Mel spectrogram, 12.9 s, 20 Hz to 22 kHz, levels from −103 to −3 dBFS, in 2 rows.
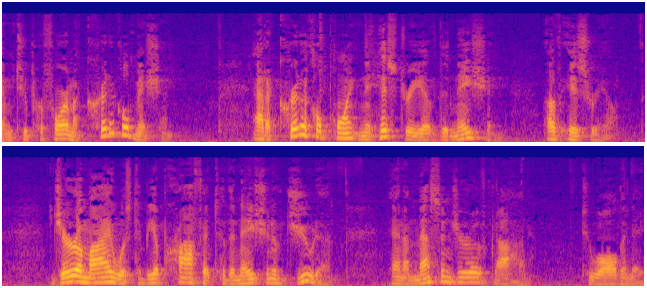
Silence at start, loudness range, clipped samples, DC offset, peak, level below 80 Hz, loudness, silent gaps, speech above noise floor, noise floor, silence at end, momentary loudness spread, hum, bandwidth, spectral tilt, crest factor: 0 s; 6 LU; under 0.1%; under 0.1%; -4 dBFS; -52 dBFS; -24 LUFS; none; 27 dB; -51 dBFS; 0 s; 16 LU; none; 15.5 kHz; -7 dB/octave; 20 dB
